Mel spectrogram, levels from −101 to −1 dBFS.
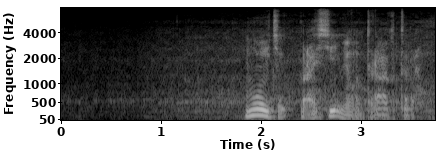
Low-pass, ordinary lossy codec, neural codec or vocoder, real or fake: none; none; codec, 16 kHz, 4 kbps, FreqCodec, larger model; fake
